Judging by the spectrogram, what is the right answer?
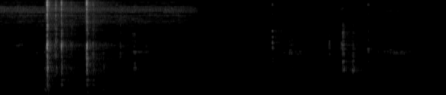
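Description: Computer keyboard keys clicking three times in quick succession about half a second in, over a faint high hiss that fades out. A few fainter ticks follow later.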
